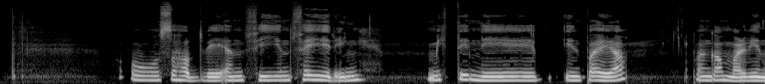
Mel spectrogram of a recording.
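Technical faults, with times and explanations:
Throughout, generation loss: swirly, hollow, smeared speech with blurred attacks, nothing above 19.9 kHz; likely about four re-encodings, fitting AAC-LC at 96 kbit/s.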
